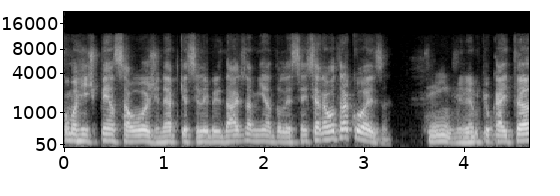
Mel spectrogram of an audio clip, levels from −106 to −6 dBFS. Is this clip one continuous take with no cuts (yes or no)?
yes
